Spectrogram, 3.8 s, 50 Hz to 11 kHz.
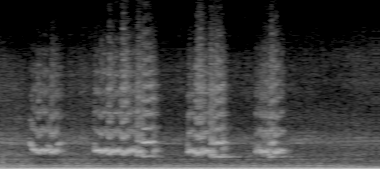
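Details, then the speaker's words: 1980 Dodge W200 Sno-Commander with swapped Magnum 5.9L, idling in snow with plow raised while turning the wheel with large tires: four sharp half-second squeals; slipping power steering belt. "One other problem I have is the power steering squeals on it real bad"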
